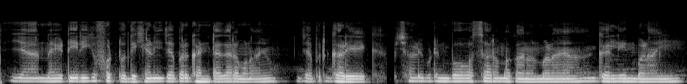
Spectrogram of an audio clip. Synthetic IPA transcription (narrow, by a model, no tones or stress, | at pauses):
jaːnaːɪʈiːɾikefʰoːʈod̪ɪkʰiɽ̃id͡ʒɐ̃ːpɐɾɡʱɐ̃ɳʈaɡɐɾbɐɽ̃aːjõːd͡ʒɐ̃pɐɾɡʱɐɽeːkpɪt͡ʃʰaːɽibɪʈɪnɪbɔːt̪saːɾãmɐkaːnənɪ̆bɐɽ̃aːjãːɡɐliənɪ̆bɐɽ̃aːĩ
